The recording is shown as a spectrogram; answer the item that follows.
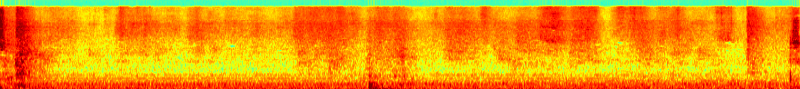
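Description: Near silence: quiet room tone with a faint steady hum, broken by one soft low thump about three seconds in.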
